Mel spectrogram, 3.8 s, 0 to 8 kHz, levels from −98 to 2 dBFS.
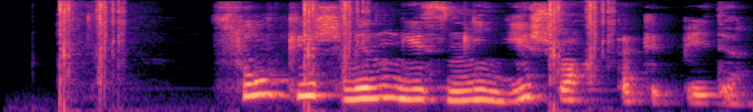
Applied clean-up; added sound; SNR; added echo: classical method WPE with log-MMSE.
